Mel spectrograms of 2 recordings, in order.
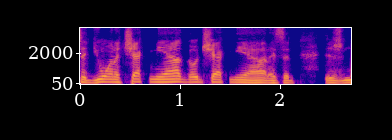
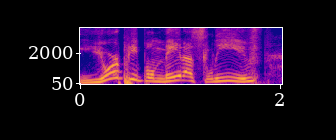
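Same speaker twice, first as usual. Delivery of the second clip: mock full-on high yelling, every word stretched; 6 semitones higher than usual. Retelling a fight with airport staff over tickets, imitating own screaming. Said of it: "screaming at these people".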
